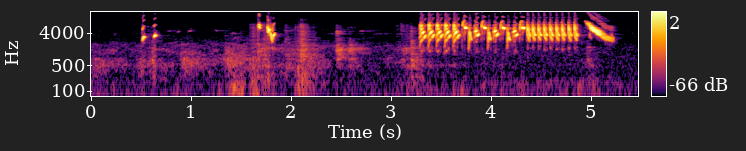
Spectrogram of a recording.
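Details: Scattered sharp, high notes from a wild European goldfinch lead into a rapid, tinkling twittering phrase of about a second and a half. The phrase closes with a loud downslurred note.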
